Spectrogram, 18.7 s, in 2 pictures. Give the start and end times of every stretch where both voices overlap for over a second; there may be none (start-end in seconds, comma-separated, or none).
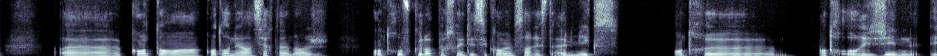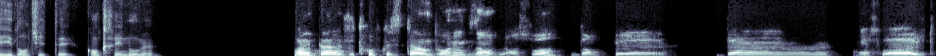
none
